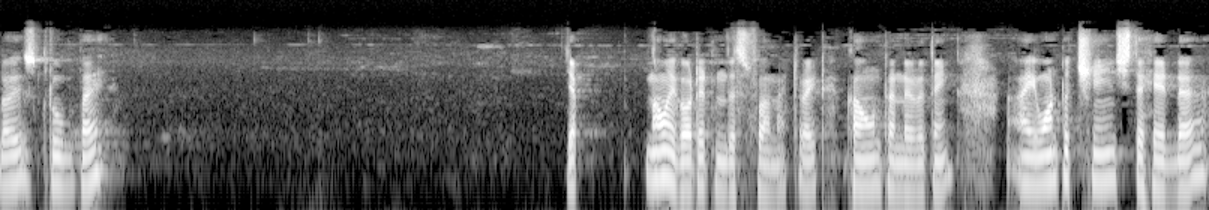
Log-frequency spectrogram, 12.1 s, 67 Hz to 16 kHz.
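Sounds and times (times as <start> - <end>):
very faint clicks: 2.4 - 3.6.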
